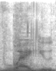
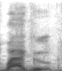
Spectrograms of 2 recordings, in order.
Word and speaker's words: Wagyu: And that meat is Japanese A5 Wagyu, the most expensive meat in the world.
